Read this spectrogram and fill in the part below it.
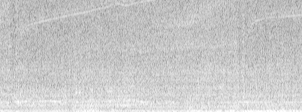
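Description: Race car in a racing game at Interlagos, engine droning steadily with tyres squealing and skidding as it brakes hard into a corner, loud and continuous with no talk.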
